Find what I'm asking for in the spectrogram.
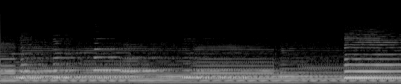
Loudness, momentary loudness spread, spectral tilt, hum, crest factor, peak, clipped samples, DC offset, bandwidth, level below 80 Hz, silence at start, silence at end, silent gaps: -27 LUFS; 7 LU; -9.5 dB/octave; none; 14 dB; -12 dBFS; under 0.1%; under 0.1%; 6.2 kHz; -56 dBFS; 0 s; 0 s; none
